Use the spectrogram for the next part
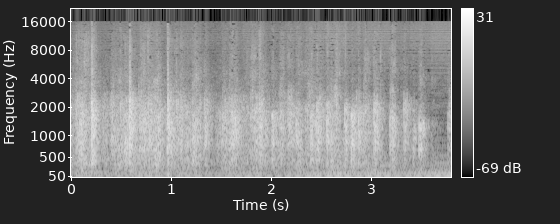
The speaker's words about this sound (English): I mean, I'm sure you're all absolutely as blown away by that talk as I am, and I'd like to ask for a round of applause, please.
